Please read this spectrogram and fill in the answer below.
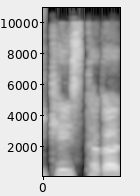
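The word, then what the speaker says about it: KSTAR: K스타라고 읽습니다. 한국이 만든 인공태양 장치입니다. 이 K스타가 최근 세계 기록을 세웠습니다.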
